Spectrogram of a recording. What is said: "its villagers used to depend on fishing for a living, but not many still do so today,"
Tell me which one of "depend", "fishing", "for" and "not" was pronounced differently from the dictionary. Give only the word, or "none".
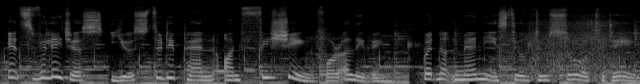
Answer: none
